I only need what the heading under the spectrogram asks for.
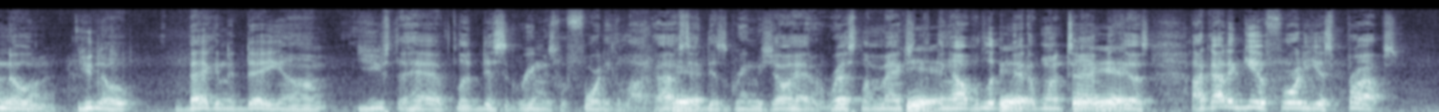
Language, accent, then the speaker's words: English; Cleveland, Ohio, United States; Oh, shout out to her. That's my hometown right there.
